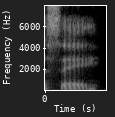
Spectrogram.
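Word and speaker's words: 사: 4 is the unlucky number in Korean culture, pronounced SA. It sounds identical to the word for death.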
